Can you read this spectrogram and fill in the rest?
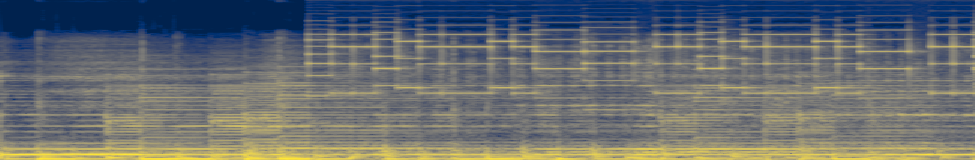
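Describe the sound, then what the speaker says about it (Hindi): A mobile phone rings with a bright melodic ringtone, playing loud and continuous with musical chimes over a steady backing for several seconds, set in a Hindi television crime drama. "मानसी की माँ का फोन।"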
